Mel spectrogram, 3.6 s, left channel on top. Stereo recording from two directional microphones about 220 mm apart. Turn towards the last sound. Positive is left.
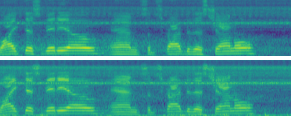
turn(degrees=-35)  # may be behind; listen again after turning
